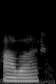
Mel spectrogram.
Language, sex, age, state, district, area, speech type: Bengali, female, 45-60, West Bengal, Birbhum, urban, spontaneous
